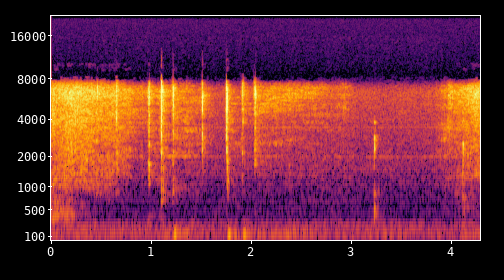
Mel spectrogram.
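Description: Typing on a computer keyboard while uncommenting code: faint, sharp key clicks come in a quick irregular cluster, then a few sparse taps after a pause.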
